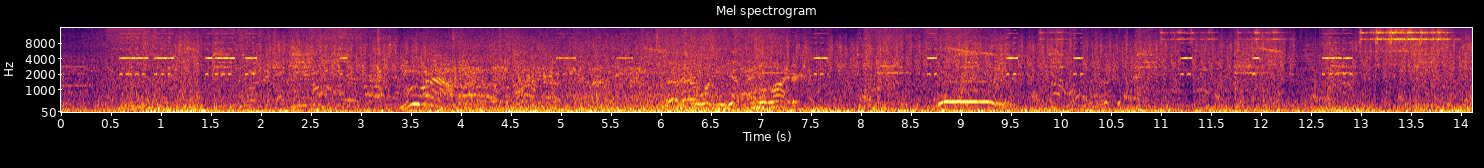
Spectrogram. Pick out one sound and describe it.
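A metal wrench clangs against a machine again and again.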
